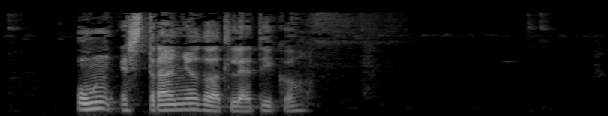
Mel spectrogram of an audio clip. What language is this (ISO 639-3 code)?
glg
